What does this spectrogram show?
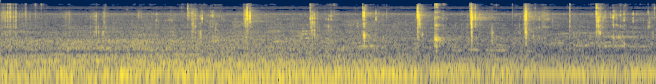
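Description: A person chewing and eating steamed pork siu mai close to the microphone, with scattered wet smacks and clicks that grow thicker after the first couple of seconds.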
